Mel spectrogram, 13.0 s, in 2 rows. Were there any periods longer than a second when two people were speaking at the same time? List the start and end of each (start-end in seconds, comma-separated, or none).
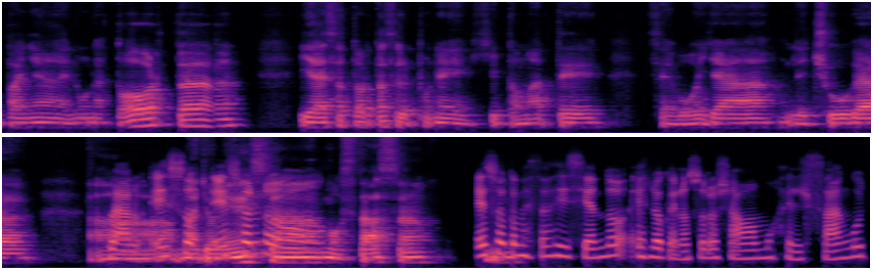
7.3-9.0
